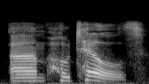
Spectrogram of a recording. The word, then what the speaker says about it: hotels: Next we have hotels. Right here, this is hotels. The stress is at the end of the word.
